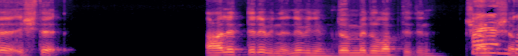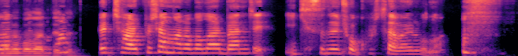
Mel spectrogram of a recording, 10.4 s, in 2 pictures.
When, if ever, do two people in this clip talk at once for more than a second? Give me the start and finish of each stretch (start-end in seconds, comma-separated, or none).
4.7-6.0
